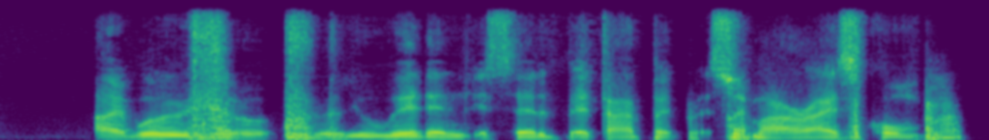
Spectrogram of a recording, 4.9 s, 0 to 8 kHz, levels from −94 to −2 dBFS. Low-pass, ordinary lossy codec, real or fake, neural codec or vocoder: 7.2 kHz; none; fake; codec, 16 kHz, 1.1 kbps, Voila-Tokenizer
